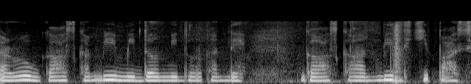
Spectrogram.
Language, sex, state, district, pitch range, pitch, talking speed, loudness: Nagamese, female, Nagaland, Kohima, 175-185 Hz, 180 Hz, 165 wpm, -15 LUFS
